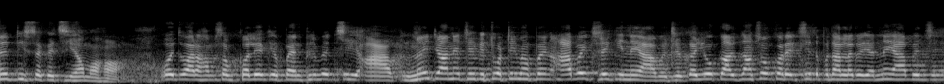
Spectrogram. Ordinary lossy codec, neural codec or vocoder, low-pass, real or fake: none; codec, 16 kHz, 2 kbps, X-Codec, WavLM features, trained on Multilingual LibriSpeech; none; fake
